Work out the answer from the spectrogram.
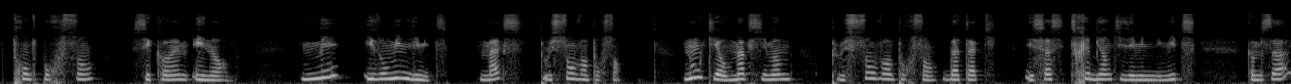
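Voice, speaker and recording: A woman's voice: fairly high pitch, darkish tone. A woman giving casual spoken commentary on a mobile game card as a YouTuber. She talks in a chatty, enthusiastic way and hesitates often, with many fillers and restarts.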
